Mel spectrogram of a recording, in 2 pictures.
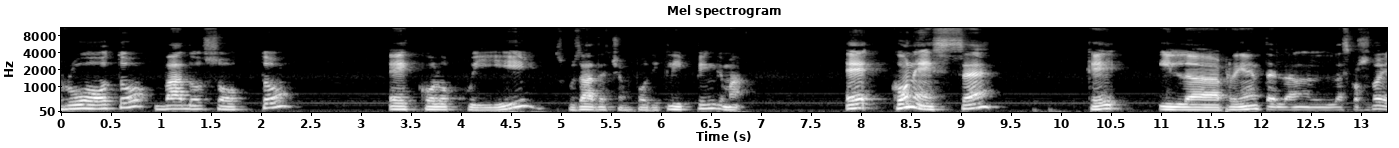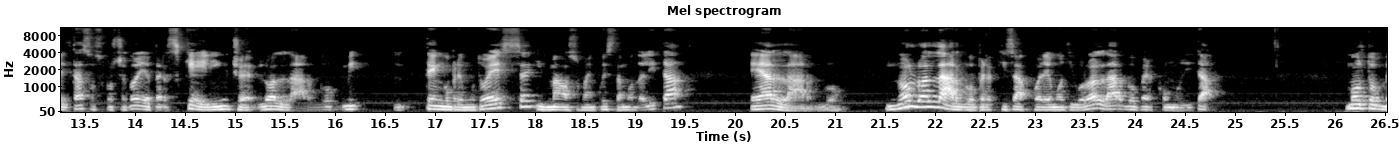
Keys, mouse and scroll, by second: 3.2-4.3 scroll up 5, 4.3-5.7 scroll down 2, 5.7-8.7 shift+middle drag, 9.6 s, 22.8-25.8 middle drag.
